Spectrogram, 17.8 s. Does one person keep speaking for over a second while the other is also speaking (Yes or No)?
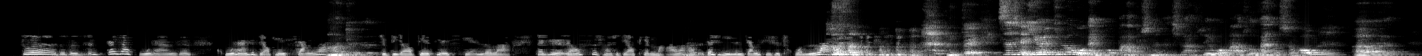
No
